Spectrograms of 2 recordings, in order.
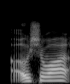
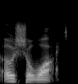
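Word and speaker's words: Oshawott: And it's that it's a double T at the end, the very hard T. It kills the cuteness because you I mean otter. Otter is a cute word, but it's got that sound at the end. It's a softer sound, but that there's a but those double T's, it's a hard t.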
